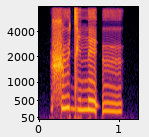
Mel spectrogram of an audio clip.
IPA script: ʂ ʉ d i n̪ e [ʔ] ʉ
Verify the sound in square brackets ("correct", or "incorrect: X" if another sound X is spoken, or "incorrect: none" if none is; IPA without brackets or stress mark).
correct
